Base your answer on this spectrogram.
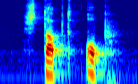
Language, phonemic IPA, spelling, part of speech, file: Dutch, /ˈstɑpt ˈɔp/, stapt op, verb, Nl-stapt op.ogg
- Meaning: inflection of opstappen: 1. second/third-person singular present indicative 2. plural imperative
